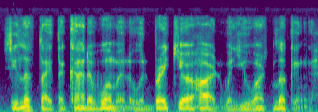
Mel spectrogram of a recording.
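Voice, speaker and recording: An actor playing a wisecracking, world-weary private detective, deadpan, in a parody noir audio drama. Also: male voice, deep voice, fast talker, gravelly, slight background noise, full character voice. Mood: wry, brooding. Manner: deadpan, hard-boiled wisecracking. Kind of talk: parody noir narration and radio drama acting.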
